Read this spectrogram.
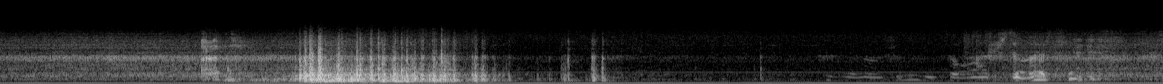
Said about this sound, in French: C'est comme ça qu'on fait le tonnerre.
